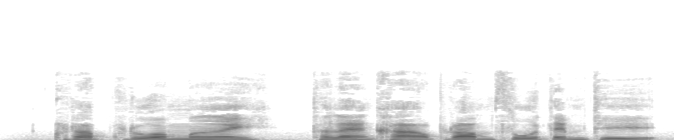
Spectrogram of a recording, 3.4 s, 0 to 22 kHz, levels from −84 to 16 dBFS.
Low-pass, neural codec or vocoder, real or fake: 10.8 kHz; none; real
